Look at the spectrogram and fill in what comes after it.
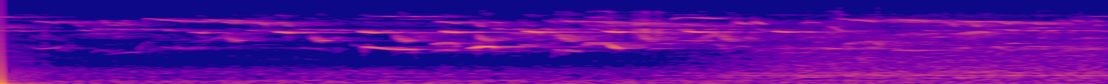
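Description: Small birds chirping: a quick run of short, mostly falling chirps that comes and goes over a faint steady hiss.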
